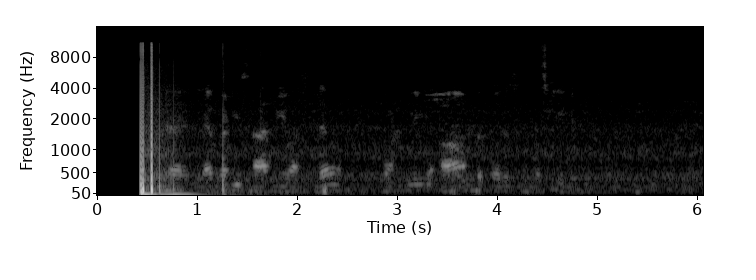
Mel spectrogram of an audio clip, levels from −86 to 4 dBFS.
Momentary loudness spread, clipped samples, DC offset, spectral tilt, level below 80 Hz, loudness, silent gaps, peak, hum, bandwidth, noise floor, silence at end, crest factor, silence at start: 27 LU; under 0.1%; under 0.1%; -6 dB/octave; -42 dBFS; -31 LUFS; none; -2 dBFS; none; 11.5 kHz; -66 dBFS; 2.4 s; 34 dB; 0.4 s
